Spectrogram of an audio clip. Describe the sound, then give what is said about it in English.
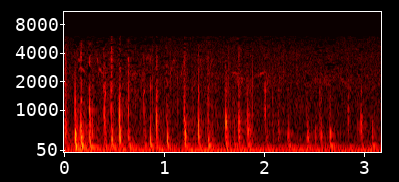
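Horse hooves clip-clop in a steady, rhythmic walking pace, moderately loud, with a faint low rumble underneath and no talking. “I left my horse over the rise there, Snyder.”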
